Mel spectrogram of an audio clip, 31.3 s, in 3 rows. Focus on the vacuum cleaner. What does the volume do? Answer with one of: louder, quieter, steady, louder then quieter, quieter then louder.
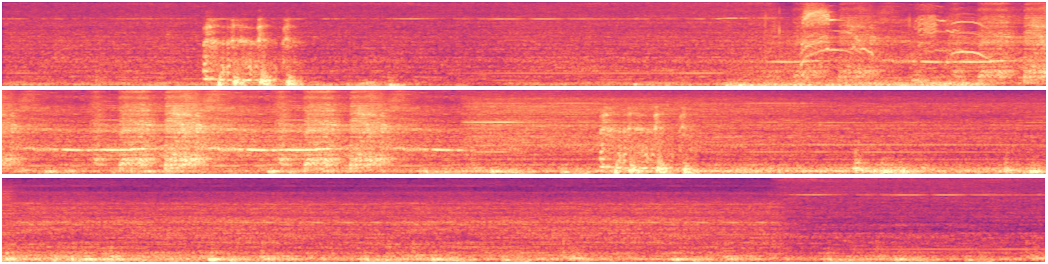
louder then quieter.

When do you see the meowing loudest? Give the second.
8 s.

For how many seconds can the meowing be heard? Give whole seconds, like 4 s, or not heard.
3 s.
